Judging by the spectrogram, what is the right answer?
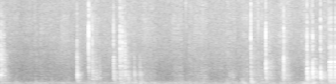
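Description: Soaked willow rods rubbing and crackling as they are twisted together and drawn through the wicker weave of a basket border: scattered short crackles and rustles, a few more close together near the end.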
